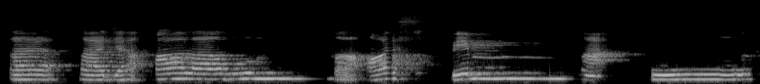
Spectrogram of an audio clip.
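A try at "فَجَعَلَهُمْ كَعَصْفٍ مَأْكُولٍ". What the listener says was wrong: Oh, faja'alahum. Dibuka aja rahangnya. Jangan terlalu lebar. Coba di ka'asfi, ka'asfim ma'kul. Ma'kul, enggak kul, tapi kul tipis. Fim ma'kul. Tidak kul, kul, tidak ku, ku. Kul, coba. Kakiku, ku. Tidak ku ya, ku, ku biasa aja.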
